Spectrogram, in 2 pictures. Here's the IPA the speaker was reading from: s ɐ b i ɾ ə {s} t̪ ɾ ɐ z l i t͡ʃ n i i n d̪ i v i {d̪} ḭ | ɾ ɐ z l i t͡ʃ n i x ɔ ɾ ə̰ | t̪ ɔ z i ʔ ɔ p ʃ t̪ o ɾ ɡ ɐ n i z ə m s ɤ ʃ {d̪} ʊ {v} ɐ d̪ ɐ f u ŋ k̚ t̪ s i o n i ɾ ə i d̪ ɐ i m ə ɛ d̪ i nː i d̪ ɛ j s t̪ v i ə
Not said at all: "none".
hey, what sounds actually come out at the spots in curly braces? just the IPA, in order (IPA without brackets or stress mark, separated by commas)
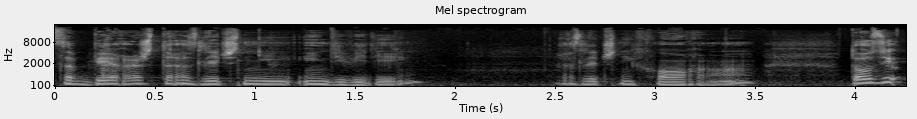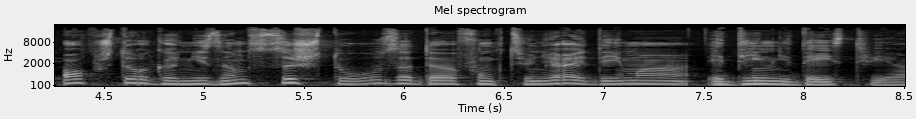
ʃ, d̪, t̪, z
